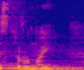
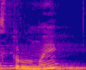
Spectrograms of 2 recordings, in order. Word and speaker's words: струны: Две струны. Ударение падает на букву И.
